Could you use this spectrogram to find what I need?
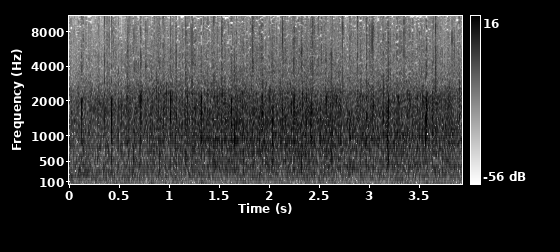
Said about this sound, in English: Which is the, yeah, you can clap if you want.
